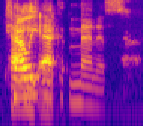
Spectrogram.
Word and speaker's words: Kaliakmanis: How do you pronounce it? Kaliakmanis.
